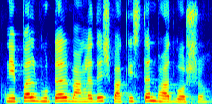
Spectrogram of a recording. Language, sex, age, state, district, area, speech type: Bengali, female, 18-30, West Bengal, Paschim Bardhaman, urban, spontaneous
